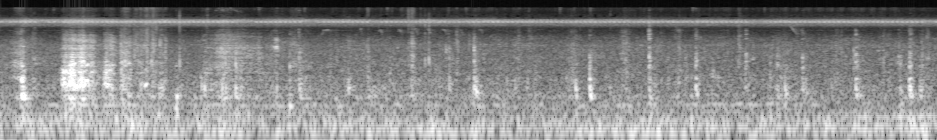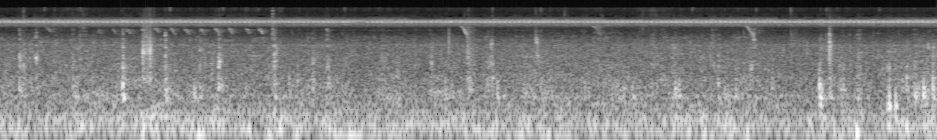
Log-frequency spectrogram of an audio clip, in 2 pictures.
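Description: Quiet close-up chewing and mouth clicks of children eating raw food, with a louder cluster of bites and crunches in the first two seconds. A steady high-pitched whine sits behind it.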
